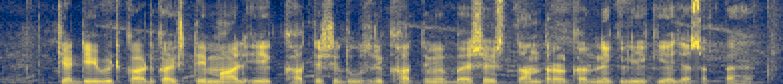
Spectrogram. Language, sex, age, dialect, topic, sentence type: Hindi, male, 31-35, Awadhi Bundeli, banking, question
